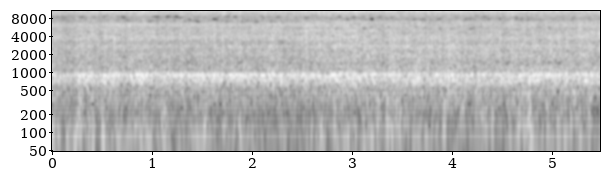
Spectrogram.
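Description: Toyota 22RE 2.4-litre four-cylinder engine idling steadily at about 700 rpm, warmed up, with terminals T and E1 shorted for a base ignition timing check. The timing is off the 5-degree spec, firing nearer the 12-degree mark.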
